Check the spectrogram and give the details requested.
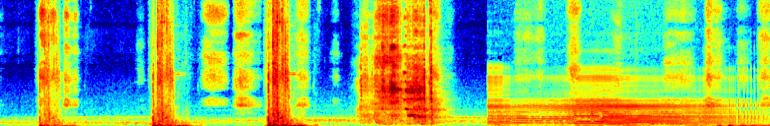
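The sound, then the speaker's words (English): A hardwood bedroom door is struck with three loud, evenly spaced thuds, then scrapes and creaks open, followed by a steady whirring mechanical hum with shifting tones. No one speaks. “As the door to the bedroom opened, Raya hid behind it.”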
